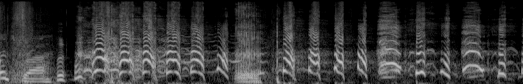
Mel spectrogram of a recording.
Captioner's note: laughing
